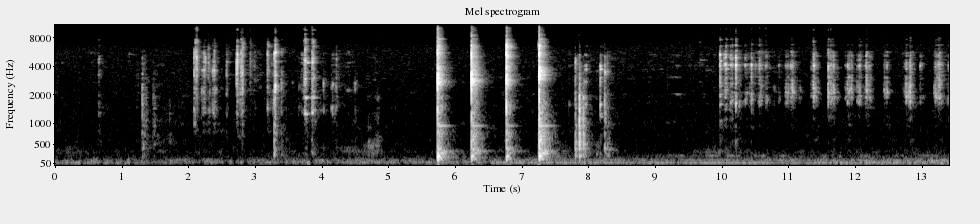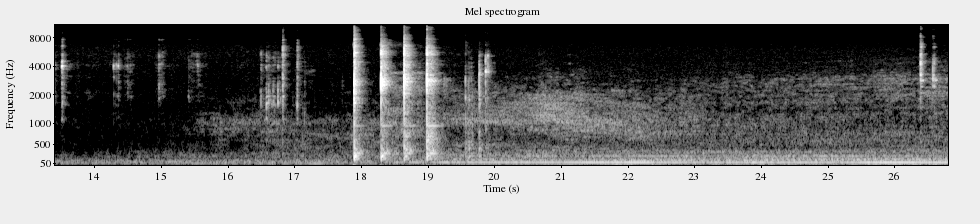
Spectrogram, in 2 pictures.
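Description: Metal parts and tools being handled while the two-piece vacuum pump pulley is bolted together: scattered small clinks and clicks, with two runs of four sharp metal knocks a few seconds in and again about two-thirds through. A low rumble comes up in the last few seconds and holds.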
